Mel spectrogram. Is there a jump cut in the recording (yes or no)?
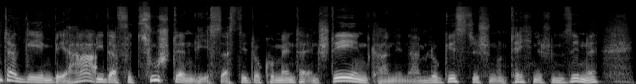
yes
